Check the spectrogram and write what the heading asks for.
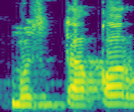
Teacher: بڑا قاف ہے، اور بڑا قاف کو منہ بھر کے پڑھنا ہے، اور را کو بھی پر کر کے پڑھنا ہے۔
